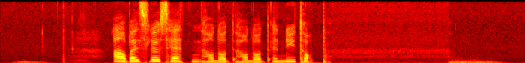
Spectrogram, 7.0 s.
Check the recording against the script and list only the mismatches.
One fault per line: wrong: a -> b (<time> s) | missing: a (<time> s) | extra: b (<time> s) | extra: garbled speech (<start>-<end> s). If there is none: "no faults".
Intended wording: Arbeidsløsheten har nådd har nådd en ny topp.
no faults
